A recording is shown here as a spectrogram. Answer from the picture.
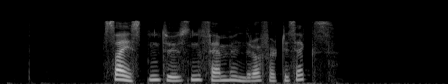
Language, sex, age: Norwegian, female, 31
